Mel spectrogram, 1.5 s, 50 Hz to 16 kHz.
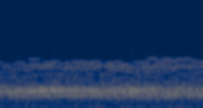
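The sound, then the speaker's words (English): A steady, continuous high whine from an electric grill in a small office at the Sun Mercantile Company, 616 South 7th Avenue, at 2:30 in the morning. It drones on at an even loudness without breaks, a sustained tonal hum with no voices over it. “In a small office located in the Sun Mercantile Company at 616 South 7th Avenue, two men converse in low tones, listen to the high whine of an electric grill.”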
